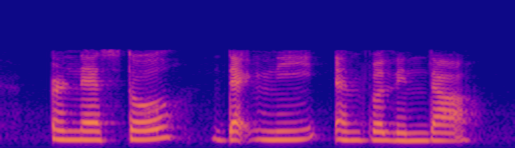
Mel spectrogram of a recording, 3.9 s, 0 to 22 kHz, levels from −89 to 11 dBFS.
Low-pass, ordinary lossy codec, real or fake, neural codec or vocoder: 5.4 kHz; MP3, 48 kbps; real; none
